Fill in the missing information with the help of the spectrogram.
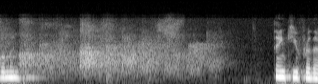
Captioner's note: audience applauds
